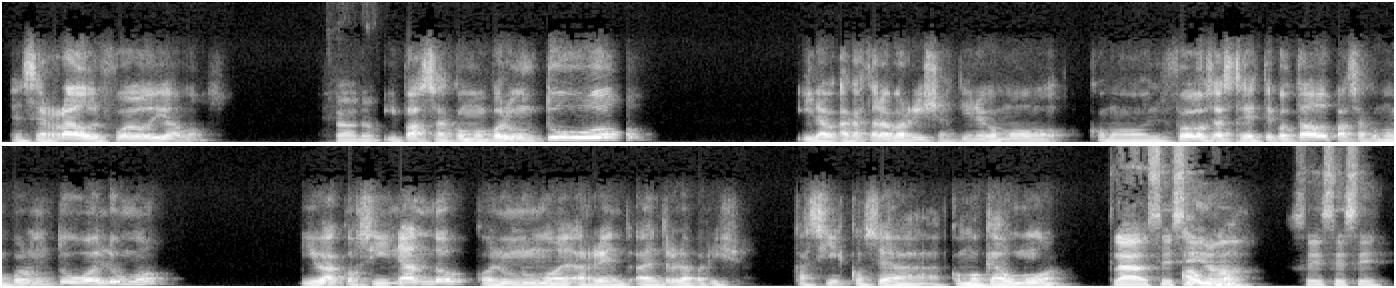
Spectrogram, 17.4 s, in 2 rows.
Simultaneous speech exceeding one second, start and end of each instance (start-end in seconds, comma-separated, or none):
none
